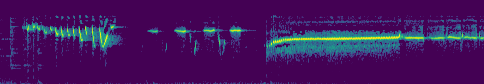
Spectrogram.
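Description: A bird sings clearly: a quick run of falling chirps, a few short separate tweets, then a long, steady high whistling note that carries to the end. No voices.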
